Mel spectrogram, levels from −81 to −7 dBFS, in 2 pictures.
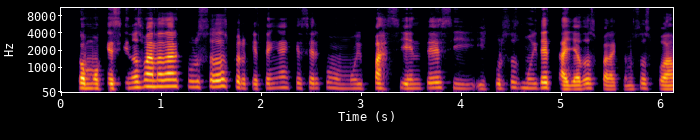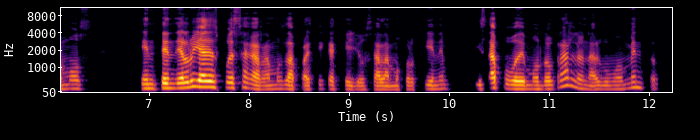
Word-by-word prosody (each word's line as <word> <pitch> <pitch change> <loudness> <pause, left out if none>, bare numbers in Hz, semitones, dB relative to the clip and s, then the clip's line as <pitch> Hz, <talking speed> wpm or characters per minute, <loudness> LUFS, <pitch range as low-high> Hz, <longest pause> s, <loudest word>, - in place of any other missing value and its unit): como 180 -2 +3
que 180 - +1
sí 180 +2 -12
nos 210 +3 0
van 245 -1 +8
a - - +6
dar 255 0 +6
cursos, 235 +2 -1
pero 180 - -5
que 170 - -8
tengan 190 +3 -9
que 190 -2 -14
ser 185 0 -9
como 190 -2 -14
muy 170 +1 -13
pacientes, 185 +2 -4
y 170 -2 -16
y 160 - -16
cursos 175 +6 -12
muy 180 -1 -10
detallados 180 -3 +1
para 140 -5 -4
que 140 - -22
nosotros 175 +5 -11
podamos 160 0 -4 0.5
entenderlo 185 +5 +4
y - - +2
ya, 230 - +11
después, 215 -2 +2
agarramos 155 -3 -3
la 145 - -2
práctica 155 +2 -9
que 150 -1 -13
ellos, 135 0 -12
a 135 - -2
lo 135 - -3
mejor, 135 0 -12
tienen. 155 +1 -10 0.2
Quizá 190 +6 +2
podemos 150 -4 0
lograrlo 225 - -5
en 155 - -12
algún 145 +2 -8
momento. 190 +8 -11
175 Hz, 215 wpm, -21 LUFS, 150-200 Hz, 0.5 s, ya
